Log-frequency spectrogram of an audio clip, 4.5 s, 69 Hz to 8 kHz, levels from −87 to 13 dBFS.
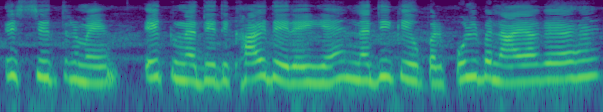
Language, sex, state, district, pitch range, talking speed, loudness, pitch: Hindi, female, Chandigarh, Chandigarh, 255-295 Hz, 210 wpm, -14 LUFS, 275 Hz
